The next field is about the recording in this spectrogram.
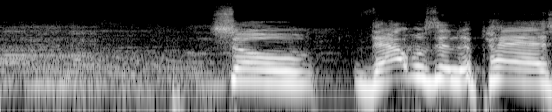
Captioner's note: audience exclaiming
